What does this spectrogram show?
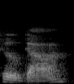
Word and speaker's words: Hygge: Hygge, pronounced Huga, Huuga, which sounds like, something, that what does that name sound like to you?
